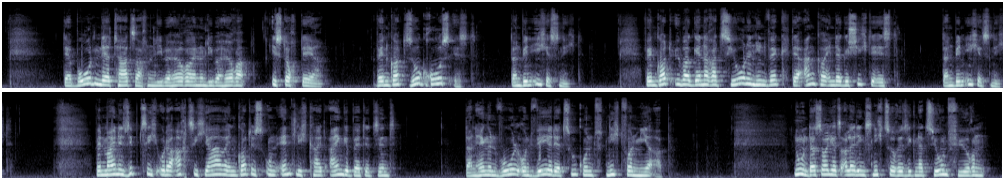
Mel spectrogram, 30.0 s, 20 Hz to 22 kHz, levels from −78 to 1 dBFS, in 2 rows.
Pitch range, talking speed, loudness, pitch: 125-195 Hz, 140 wpm, -13 LUFS, 175 Hz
